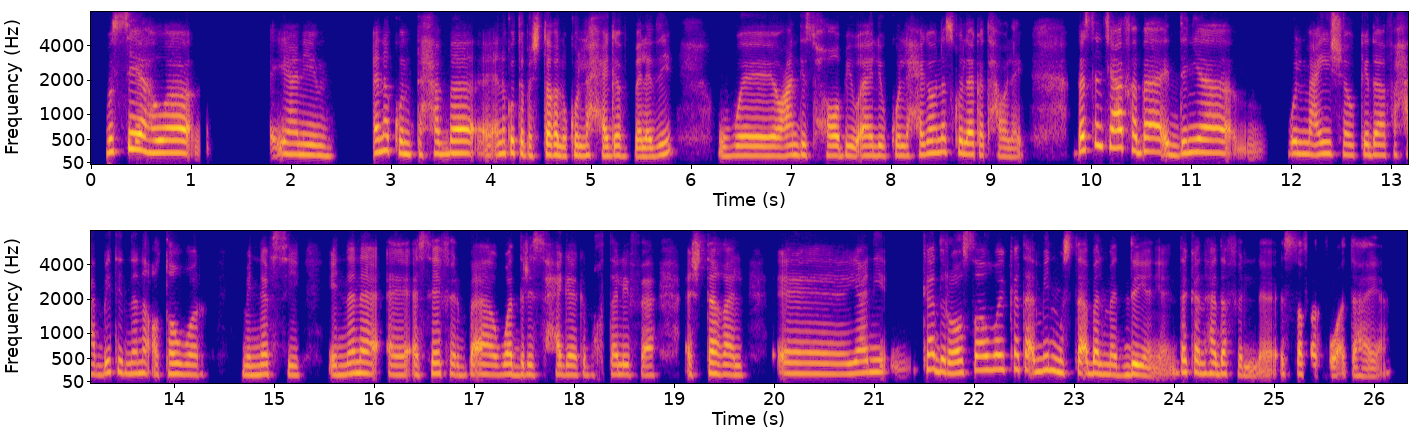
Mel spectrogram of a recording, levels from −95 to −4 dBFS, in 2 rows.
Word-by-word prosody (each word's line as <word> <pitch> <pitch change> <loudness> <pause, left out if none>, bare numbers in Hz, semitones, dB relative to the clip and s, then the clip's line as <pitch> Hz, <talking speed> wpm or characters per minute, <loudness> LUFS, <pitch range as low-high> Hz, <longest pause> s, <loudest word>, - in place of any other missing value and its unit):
بصّي، 280 +4 +6
هو 245 -1 +6 0.8
يعني 205 -4 -1 0.4
أنا 270 +4 +4
كنت 225 -5 -1
حابة 225 +1 +1
أ 235 -1 +4
أنا 225 +1 +1
كنت 240 -1 +1
باشتغل 190 0 +3
وكُلّ 195 +1 0
حاجة 190 0 0
في 180 - -9
بلدي، 170 +7 0 0.4
و 180 - -5 0.5
وعندي 200 +3 +1
اصحابي 190 -1 +1
وأهلي 190 +1 +1
وكُلّ 190 +1 -3
حاجة 205 +5 -2
والناس 260 +1 -1
كلّها 225 -3 +4
كانت 200 -2 -6
حواليّا، 170 -1 -7 0.5
بس 285 +8 +4
أنتِ 375 -2 +2
عارفة 345 -4 +5
بقى 265 0 +3
الدنيا 245 +3 +2 0.6
والمعيشة 225 -1 -1
وكده، 200 0 -2
فحبّيت 200 +3 -6
إن 210 -2 -3
أنا 215 0 -3
أطوّر 195 -1 -2 0.4
من 180 0 -2
نَفسي، 190 -2 -4 0.3
إن 185 +2 -3
أنا 220 +1 +2
أ 185 -3 -3
أسافر 200 +1 -3
بقى 185 +1 -1
وادرس 190 -1 -2
حاجَة 190 -1 -2
ج 180 - -9
مُختلفة 185 0 -4 0.3
أشتغل 195 -2 0 0.3
آآ، 205 -1 -2
يعني 230 +3 -1 0.3
كدراسة 245 -1 +1
وكتأمين 280 -2 0
مُستقبَل 215 -2 +1
ماديًا 185 0 +3
يعني، - - -10
ده 235 0 0
كان 220 -3 -2
هدف 210 -1 -2
ال 170 - -6
السَفَر - - -5
في - - -6
وقتها - - -4
يعني. 225 +1 -11
210 Hz, 140 wpm, -22 LUFS, 190-235 Hz, 0.8 s, بصّي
